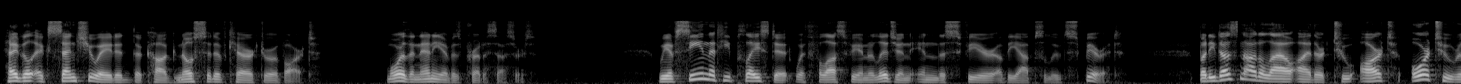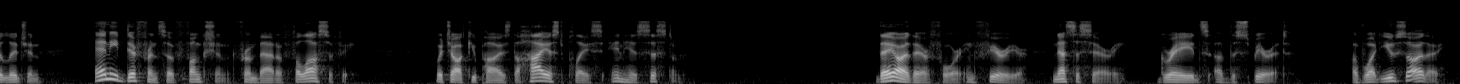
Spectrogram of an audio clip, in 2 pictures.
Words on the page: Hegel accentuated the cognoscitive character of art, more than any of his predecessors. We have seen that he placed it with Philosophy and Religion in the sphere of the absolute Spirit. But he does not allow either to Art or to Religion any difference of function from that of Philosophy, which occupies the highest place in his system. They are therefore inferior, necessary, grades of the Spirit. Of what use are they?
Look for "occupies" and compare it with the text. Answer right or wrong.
right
